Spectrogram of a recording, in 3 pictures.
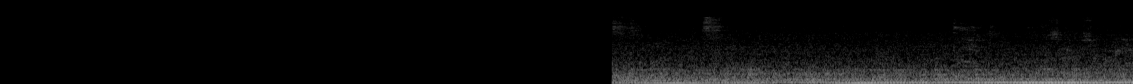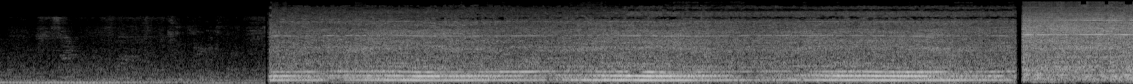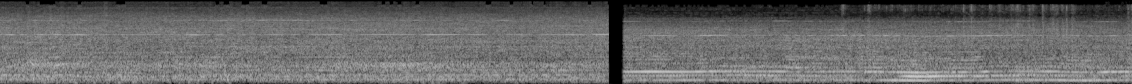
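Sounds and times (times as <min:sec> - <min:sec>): upright vacuum cleaner running: 0:14.0 - 0:33.9.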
